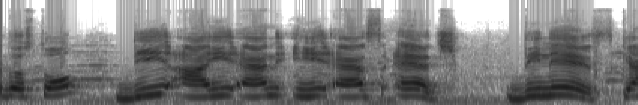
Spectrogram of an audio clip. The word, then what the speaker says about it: Dinesh: तो हम लोग यहाँ पे देख रहे हैं कि जो नाम वाले आई हैं, जो नाम वाले आई हैं, वो आई ई की ध्वनि देती है।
